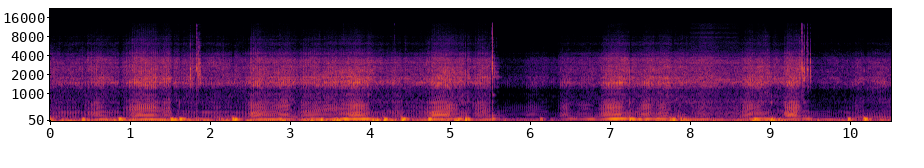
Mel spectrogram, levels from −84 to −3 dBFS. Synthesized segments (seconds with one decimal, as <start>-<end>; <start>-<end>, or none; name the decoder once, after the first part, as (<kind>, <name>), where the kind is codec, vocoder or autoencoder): 8.0-8.6 (autoencoder, DAC-VAE)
